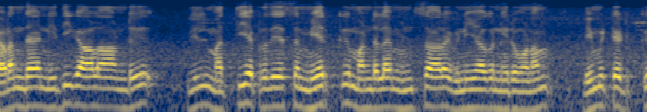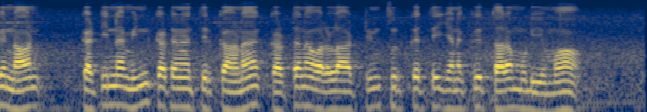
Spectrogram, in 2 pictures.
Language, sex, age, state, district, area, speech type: Tamil, male, 18-30, Tamil Nadu, Namakkal, rural, read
